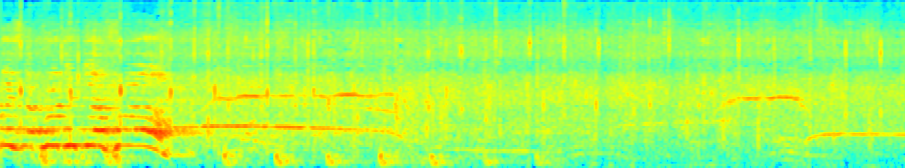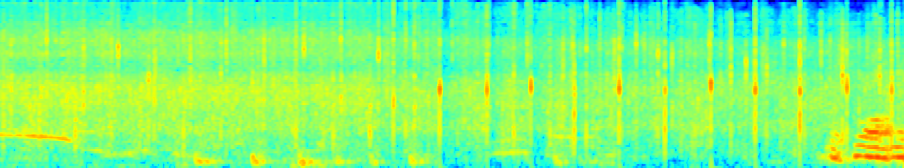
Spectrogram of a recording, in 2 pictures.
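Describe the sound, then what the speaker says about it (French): A cinema audience at a film premiere applauds the film team, a steady wash of clapping under shouted voices and whistle-like tones that fades slightly before swelling again at the end. "on les applaudit bien fort"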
